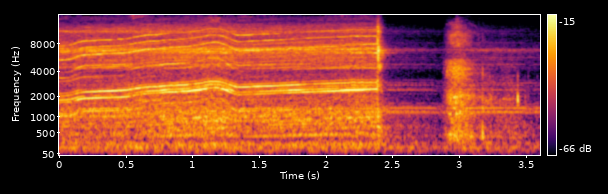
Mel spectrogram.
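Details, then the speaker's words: Airgineers Tyrant S racing drone armed on the bench without propellers, throttle raised slightly: high, clean brushless motor whine rises gently, then cuts off sharply on disarm, no rasp or stutter; motors healthy unloaded. "and I can then gently increase the throttle just a tiny bit, because without propellers on we don't want to increase it too much. You can hear the motor speeding"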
